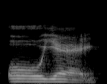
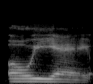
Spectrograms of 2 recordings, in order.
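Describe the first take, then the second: First: The final vowel is one steady, pure sound. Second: The final vowel glides between two sounds. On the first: The speaker calls it right. "using that one clean vowel sound" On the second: The speaker calls it wrong. "rather than"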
